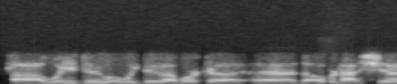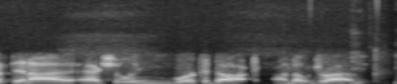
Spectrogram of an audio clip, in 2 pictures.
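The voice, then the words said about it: Texas accent. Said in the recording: “You are from Dallas, Texas, and you have the accent to prove it”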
